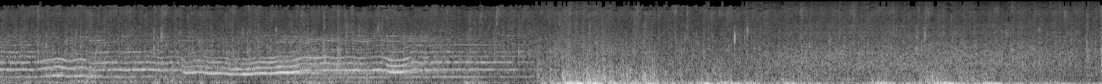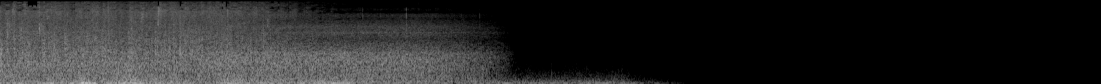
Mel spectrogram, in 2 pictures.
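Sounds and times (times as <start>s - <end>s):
heavy rain pouring: 0.0s - 16.2s
thunder rumbling: 0.0s - 17.7s.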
